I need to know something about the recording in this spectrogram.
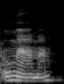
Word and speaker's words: Omama: Welcome, Omama Y. Say it right? Umama. Yeah, Umama. You're close though.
